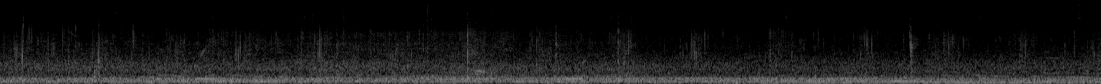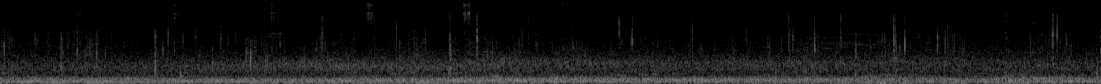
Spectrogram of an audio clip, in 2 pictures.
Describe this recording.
Part three of a soundwalk on July 18th, 2010 for World Listening Day in Greenlake Park in Seattle Washington.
